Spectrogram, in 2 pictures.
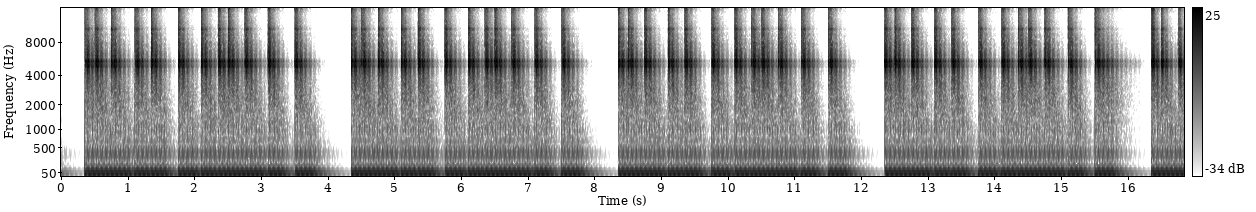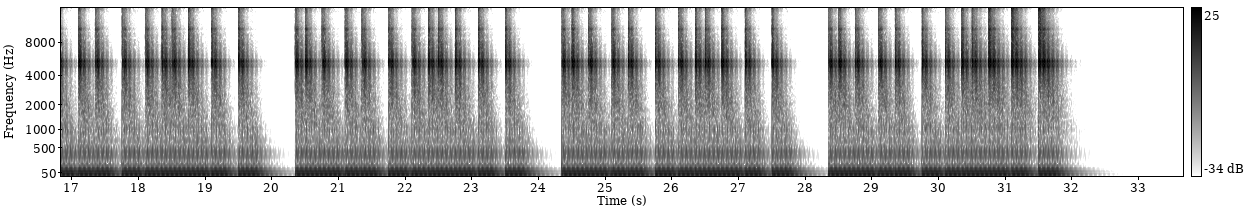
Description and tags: Some recordings using my modular synth (with Mungo W0 in the core)
Synth, Modular, Mungo, Analog, W0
